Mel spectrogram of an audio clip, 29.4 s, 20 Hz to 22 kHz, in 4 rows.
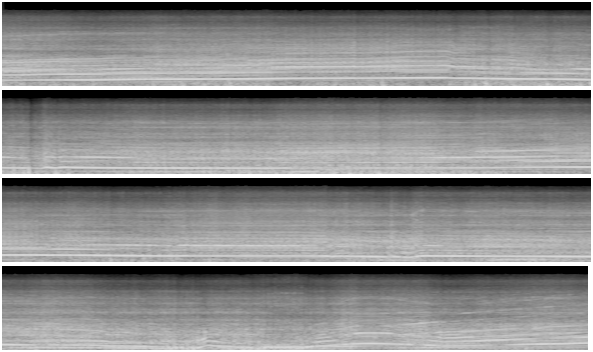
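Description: Yamaha R6 600 cc inline-four racing engine at high revs on board the bike. Its pitch climbs steadily, with quick drops at gear changes. About three-quarters of the way in it falls in steps through downshifts under braking, then rises again as the bike accelerates.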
